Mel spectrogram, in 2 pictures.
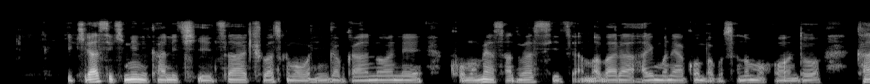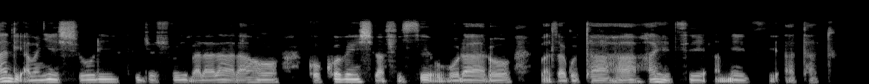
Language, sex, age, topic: Rundi, female, 18-24, education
